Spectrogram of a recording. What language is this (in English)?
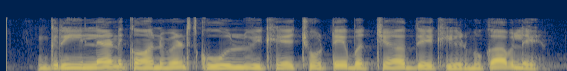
Punjabi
